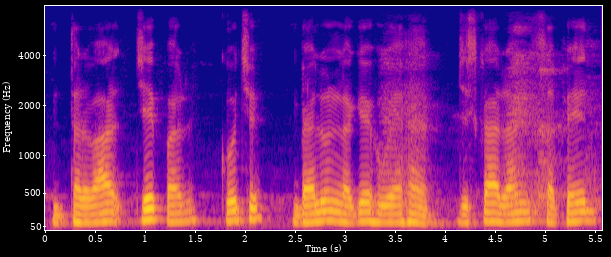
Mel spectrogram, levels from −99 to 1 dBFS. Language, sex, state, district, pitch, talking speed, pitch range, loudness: Hindi, male, Bihar, Patna, 120 Hz, 120 wpm, 110-130 Hz, -17 LUFS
